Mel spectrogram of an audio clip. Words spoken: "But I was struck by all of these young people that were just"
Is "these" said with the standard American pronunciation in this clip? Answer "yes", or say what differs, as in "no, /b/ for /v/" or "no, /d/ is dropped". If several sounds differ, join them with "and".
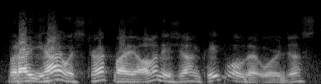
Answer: yes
